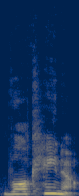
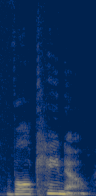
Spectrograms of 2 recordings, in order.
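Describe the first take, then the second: Both takes have the same delivery.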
